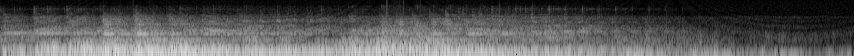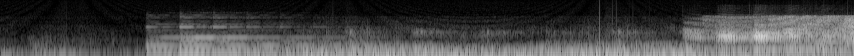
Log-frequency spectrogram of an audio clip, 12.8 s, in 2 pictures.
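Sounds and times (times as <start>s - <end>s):
B flat Locrian music deconstruction: 0.0s - 5.6s, 7.5s - 10.0s, 11.6s - 12.8s.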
